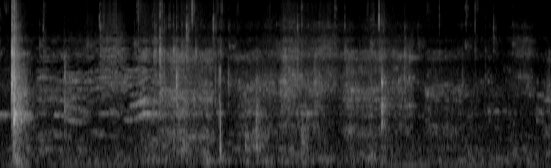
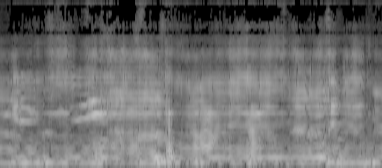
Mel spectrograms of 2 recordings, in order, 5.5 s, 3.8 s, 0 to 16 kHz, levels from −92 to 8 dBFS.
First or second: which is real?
first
